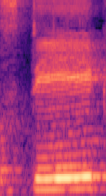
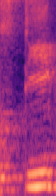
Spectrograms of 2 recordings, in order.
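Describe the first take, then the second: First: The vowel sounds like 'ay'. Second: The vowel sounds like 'ee'. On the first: The speaker calls it right. "लेकिन आपको rule पता लग गया है तो आप इसको स्टेक ही बोलिएगा" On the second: The speaker calls it wrong. "अगर आपको रूल ना पता होता तो आप इसको स्टीक भी बोल सकते थे"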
